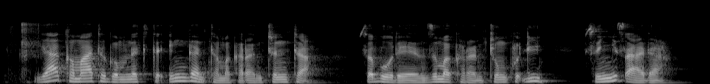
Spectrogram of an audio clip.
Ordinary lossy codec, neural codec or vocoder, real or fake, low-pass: none; none; real; 7.2 kHz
